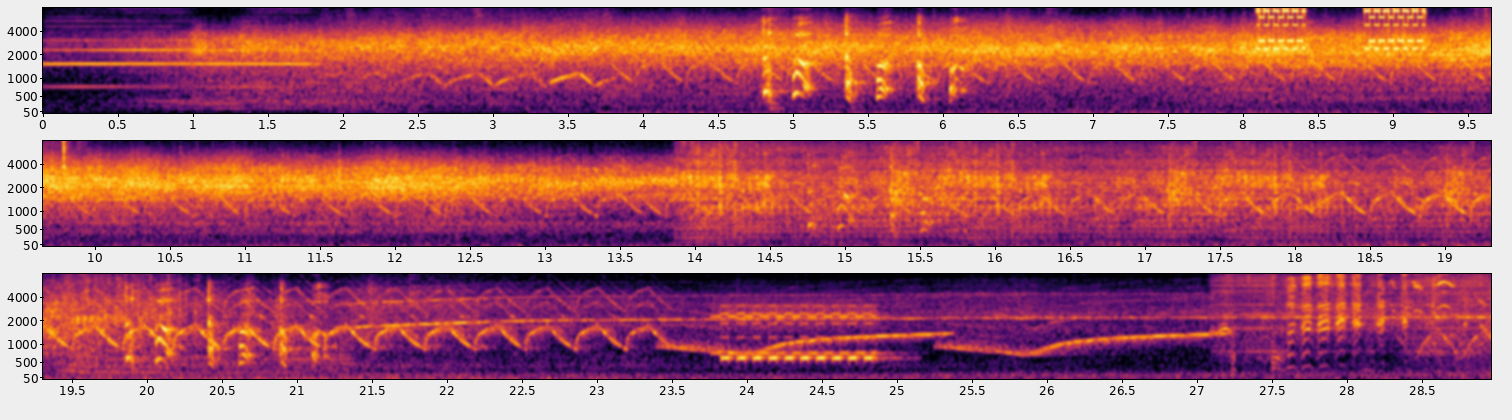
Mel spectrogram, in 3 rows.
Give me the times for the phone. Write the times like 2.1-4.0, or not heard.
8.1-9.8, 23.8-25.1.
